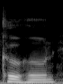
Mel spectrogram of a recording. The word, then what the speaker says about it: Colquhoun: Number 14, Colquhoun, pronounced Cohoon, and the clan that was nearly destroyed by the MacGregors.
